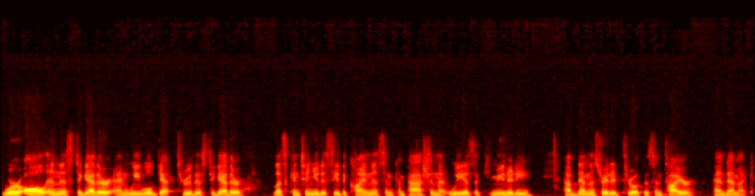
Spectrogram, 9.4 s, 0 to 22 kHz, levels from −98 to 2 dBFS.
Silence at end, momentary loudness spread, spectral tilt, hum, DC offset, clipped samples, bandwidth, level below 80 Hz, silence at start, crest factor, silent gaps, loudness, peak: 0.05 s; 11 LU; -8 dB/octave; none; under 0.1%; under 0.1%; 7.2 kHz; -68 dBFS; 0 s; 18 dB; none; -29 LUFS; -10 dBFS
